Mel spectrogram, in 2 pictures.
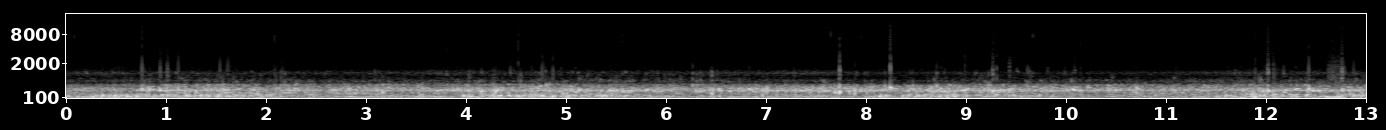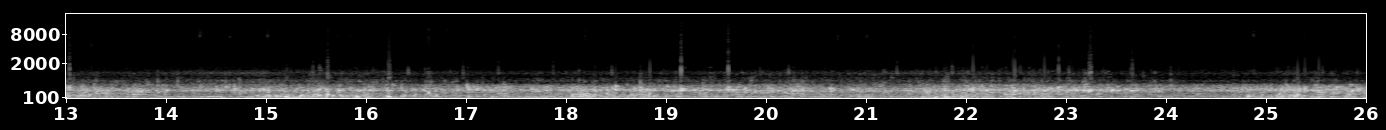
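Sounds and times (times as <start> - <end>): air bubbles gurgling: 0.0 - 26.0
muffled underwater rumble: 0.0 - 26.0
faint clicks: 12.0 - 18.1.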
